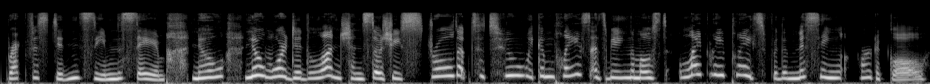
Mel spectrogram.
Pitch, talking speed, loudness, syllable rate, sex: 315 Hz, 180 wpm, -17 LUFS, 5.1 syllables/s, female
